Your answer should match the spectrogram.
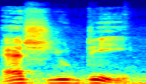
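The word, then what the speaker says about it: Sod: the soothed it's spelled s UD and it is pronounced like wood so the hood the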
